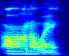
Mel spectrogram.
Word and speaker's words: Onaway: It's just Onaway. Onaway. Yeah, Onaway. O-N-O. Yeah, Onaway. O-N-O-W-A-Y. Onaway.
